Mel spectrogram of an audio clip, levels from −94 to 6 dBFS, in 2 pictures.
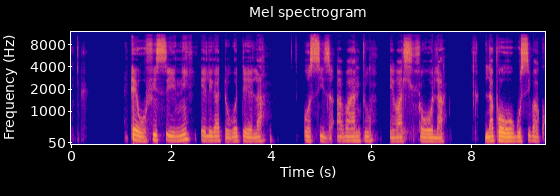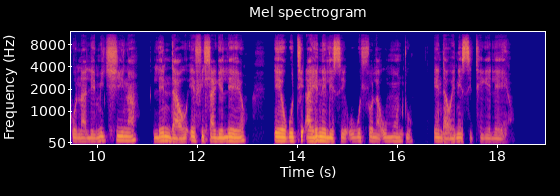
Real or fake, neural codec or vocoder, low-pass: fake; vocoder, 44.1 kHz, 128 mel bands every 512 samples, BigVGAN v2; 10.8 kHz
